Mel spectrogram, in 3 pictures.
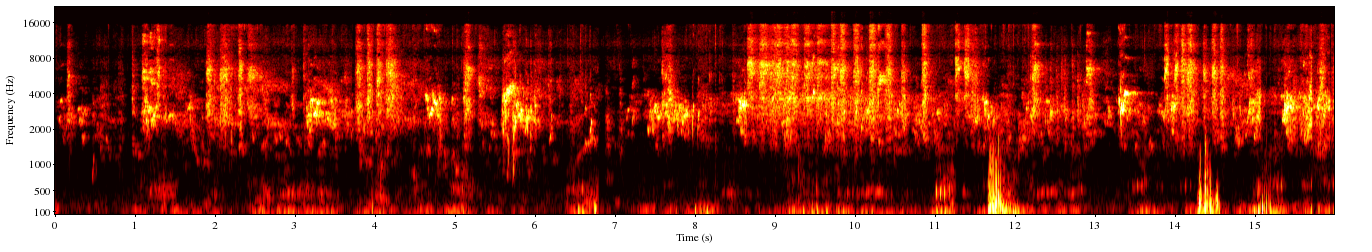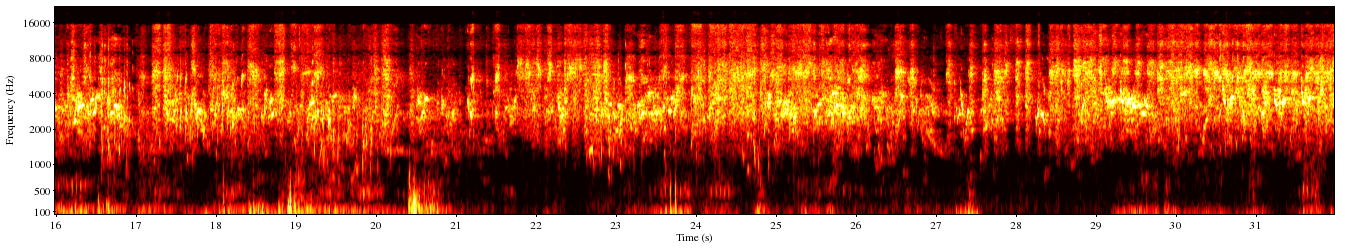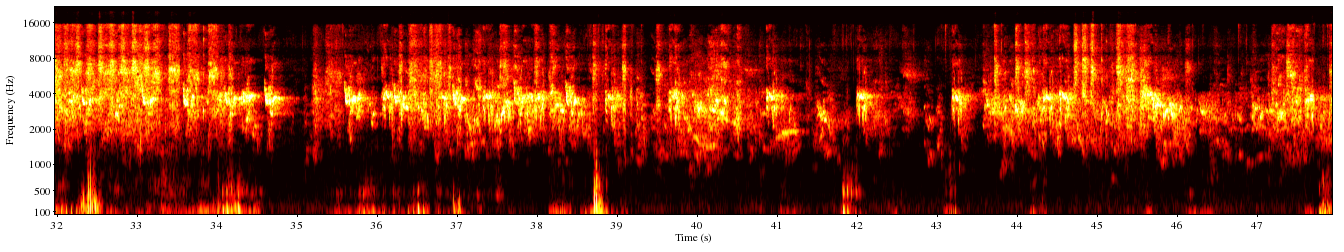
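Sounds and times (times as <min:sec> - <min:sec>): budgerigars chattering and chirping: 0:00.0 - 0:47.9
low thumps: 0:11.6 - 0:12.1.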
